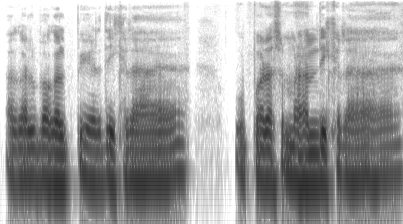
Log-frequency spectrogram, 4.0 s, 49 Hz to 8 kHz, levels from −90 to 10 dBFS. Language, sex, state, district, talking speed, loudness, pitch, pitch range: Hindi, male, Bihar, Patna, 150 wpm, -16 LUFS, 135 Hz, 125-140 Hz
